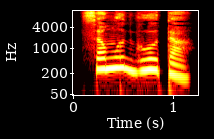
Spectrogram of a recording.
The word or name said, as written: ಸಮುದ್ಭೂತ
